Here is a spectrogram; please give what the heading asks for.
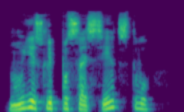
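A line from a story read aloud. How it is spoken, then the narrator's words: Mumbled. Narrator (Russian): промямлил Шон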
